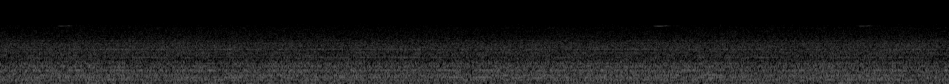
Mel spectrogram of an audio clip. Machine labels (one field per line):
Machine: fan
